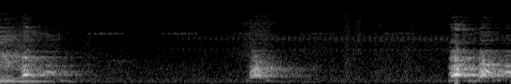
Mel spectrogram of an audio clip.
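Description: A dog barks three times at uneven intervals, each bark sharp, with the last one loudest and followed by a brief rough trailing yelp, quiet gaps between them.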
